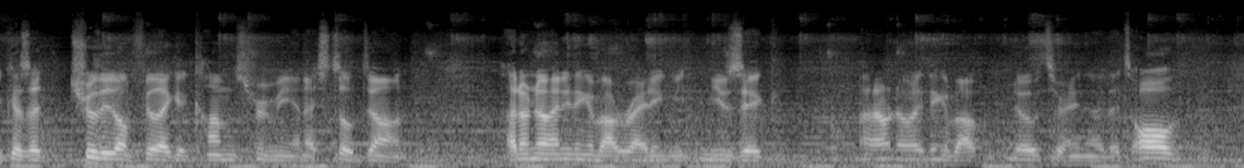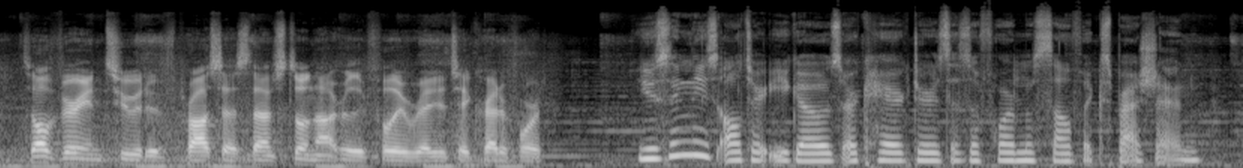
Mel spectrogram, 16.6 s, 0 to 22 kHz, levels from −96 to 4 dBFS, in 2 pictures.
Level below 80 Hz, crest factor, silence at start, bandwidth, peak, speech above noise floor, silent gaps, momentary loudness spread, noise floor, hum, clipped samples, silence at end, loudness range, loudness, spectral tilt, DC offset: -42 dBFS; 22 dB; 0 s; 17 kHz; -2 dBFS; 22 dB; none; 13 LU; -45 dBFS; none; under 0.1%; 0 s; 7 LU; -23 LUFS; -4.5 dB/octave; under 0.1%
